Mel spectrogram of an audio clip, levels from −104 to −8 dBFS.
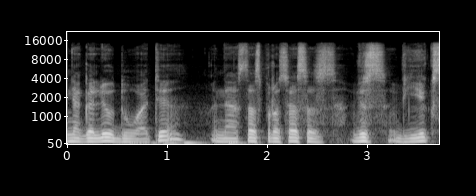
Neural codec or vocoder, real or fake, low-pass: none; real; 14.4 kHz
